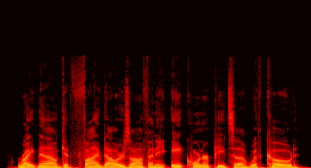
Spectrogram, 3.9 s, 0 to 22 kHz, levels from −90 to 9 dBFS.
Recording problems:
muffled; slightly; fading above 2.5 kHz

